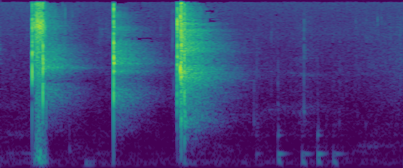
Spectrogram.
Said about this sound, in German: Und ich mache mal die nächste Dose auf, würde ich sagen.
